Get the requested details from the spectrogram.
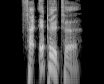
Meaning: inflection of veräppeln: 1. first/third-person singular preterite 2. first/third-person singular subjunctive II
- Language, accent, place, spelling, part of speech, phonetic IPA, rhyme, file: German, Germany, Berlin, veräppelte, adjective / verb, [fɛɐ̯ˈʔɛpl̩tə], -ɛpl̩tə, De-veräppelte.ogg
